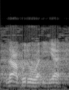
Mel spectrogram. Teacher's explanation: عدم بيان الضمة إذا جاء بعدها واو، مثال ذلك نعبد وإياك.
